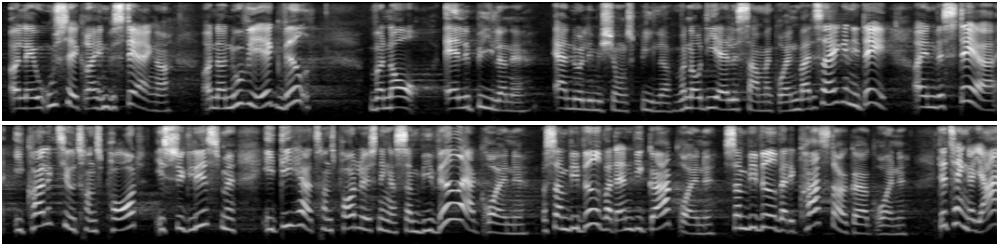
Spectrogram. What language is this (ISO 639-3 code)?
dan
